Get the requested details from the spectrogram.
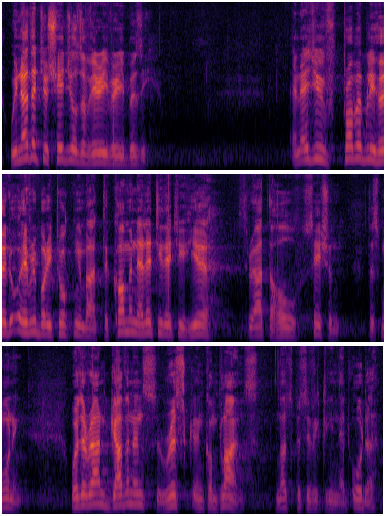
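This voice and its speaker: At a conference, a middle-aged South African man gives a presentation in a jokey, informal style, tossing in self-deprecating asides. His voice is bright, forceful and slightly high, and the live recording carries a long reverb from a large hall.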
